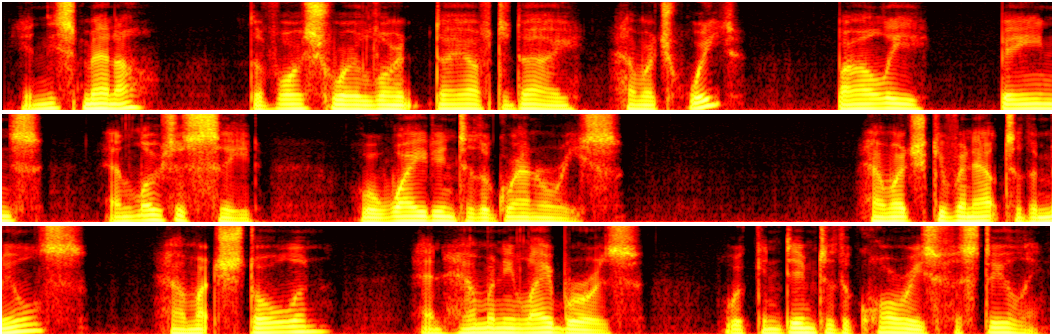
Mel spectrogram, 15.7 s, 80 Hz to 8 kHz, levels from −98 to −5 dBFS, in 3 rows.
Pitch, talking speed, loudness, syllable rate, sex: 120 Hz, 165 wpm, -20 LUFS, 5.9 syllables/s, male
